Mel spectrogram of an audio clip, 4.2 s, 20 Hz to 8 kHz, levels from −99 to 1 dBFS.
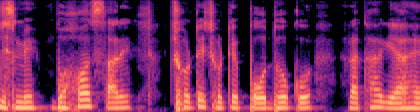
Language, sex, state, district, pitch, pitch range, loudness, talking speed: Hindi, male, Jharkhand, Ranchi, 145 Hz, 140-155 Hz, -17 LUFS, 130 wpm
